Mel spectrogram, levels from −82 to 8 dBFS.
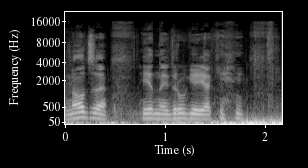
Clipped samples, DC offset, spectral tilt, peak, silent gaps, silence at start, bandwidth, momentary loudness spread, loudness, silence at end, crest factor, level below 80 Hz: under 0.1%; under 0.1%; -6 dB/octave; 0 dBFS; none; 0 s; 13 kHz; 6 LU; -19 LUFS; 0 s; 12 dB; -18 dBFS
